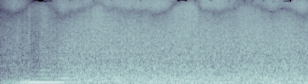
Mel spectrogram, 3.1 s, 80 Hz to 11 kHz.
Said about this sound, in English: You're hearing the roar of an X-15 rocket plane, capable of flying at hypersonic speeds, up to 8 times the speed of sound. It's flown to altitudes of over 60 miles, while traveling at 4,000 miles an hour plus.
